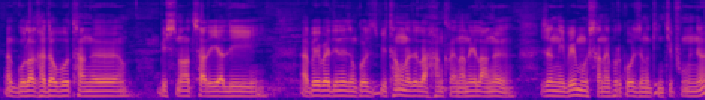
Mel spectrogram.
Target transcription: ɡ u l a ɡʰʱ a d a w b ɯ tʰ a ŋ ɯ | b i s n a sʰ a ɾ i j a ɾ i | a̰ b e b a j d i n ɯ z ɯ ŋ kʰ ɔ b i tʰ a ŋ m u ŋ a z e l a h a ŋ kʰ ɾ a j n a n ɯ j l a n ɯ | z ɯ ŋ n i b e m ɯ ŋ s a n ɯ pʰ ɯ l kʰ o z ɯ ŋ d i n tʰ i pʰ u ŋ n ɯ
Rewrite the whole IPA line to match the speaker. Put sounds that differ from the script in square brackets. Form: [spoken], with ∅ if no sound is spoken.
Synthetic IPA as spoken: ɡ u l a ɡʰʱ a d a w b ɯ tʰ a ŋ ɯ | b i s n a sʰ a ɾ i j a [l] i | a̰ b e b a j d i n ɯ z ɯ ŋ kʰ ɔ b i tʰ a ŋ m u [n] a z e l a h a ŋ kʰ ɾ a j n a n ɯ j l a [ŋ] ɯ | z ɯ ŋ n i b e m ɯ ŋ s a n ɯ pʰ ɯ [ɾ] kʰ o z ɯ ŋ d i n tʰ i pʰ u ŋ n ɯ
